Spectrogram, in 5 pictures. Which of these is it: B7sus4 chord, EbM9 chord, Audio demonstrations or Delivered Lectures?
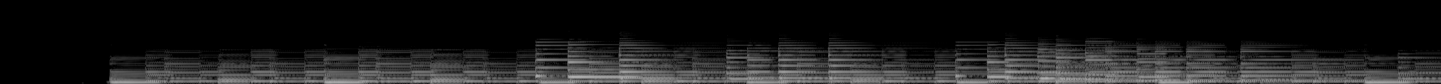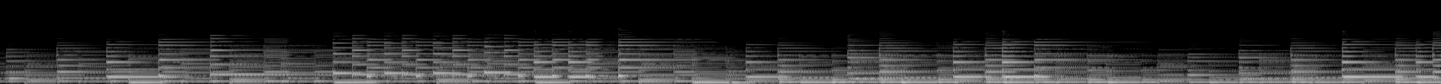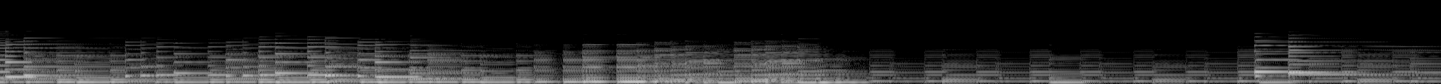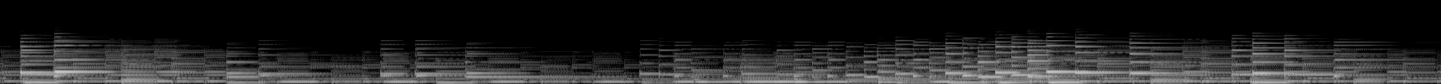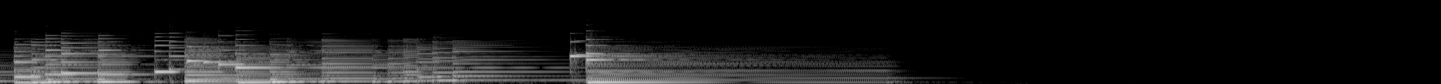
Audio demonstrations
